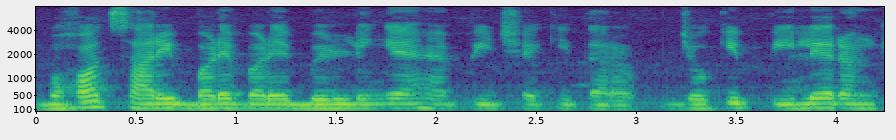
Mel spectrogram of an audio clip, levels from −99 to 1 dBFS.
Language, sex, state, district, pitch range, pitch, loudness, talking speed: Hindi, male, Jharkhand, Garhwa, 125-135 Hz, 125 Hz, -18 LUFS, 210 wpm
